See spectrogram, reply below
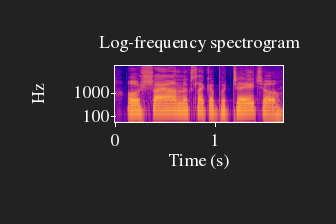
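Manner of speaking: put-on, high-pitched Irish accent. Imitating an acquaintance who teased Cheyenne: Irish accent imitating Mark. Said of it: "Irish accent, right?".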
